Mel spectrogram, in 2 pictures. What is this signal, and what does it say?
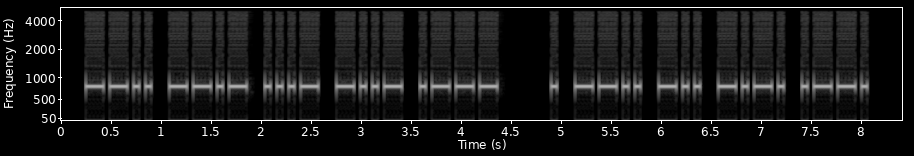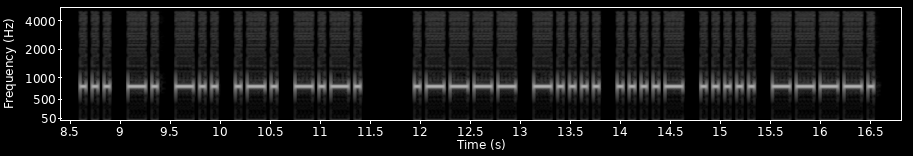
Morse code, heard as a keyed tone, about 20 wpm, 800 Hz. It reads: ZQVXJ EZDCP SNDRC 16459
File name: cours-858-texte-chiffre-vitesse-19mpm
